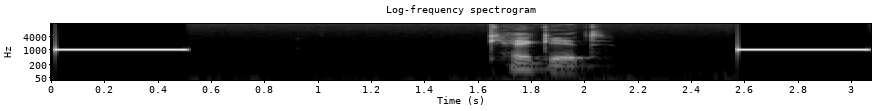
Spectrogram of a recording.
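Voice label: "cegid", Welsh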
